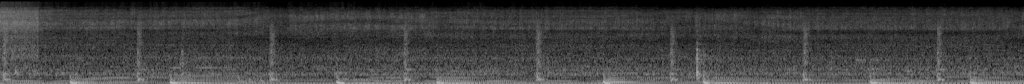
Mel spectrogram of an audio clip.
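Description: Minced meat and chopped onion cooking in a pan for a chilli bean stew, giving a steady broadband sizzle with regular clacks of a utensil stirring against the pan, close and alone without talk.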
